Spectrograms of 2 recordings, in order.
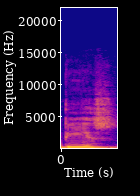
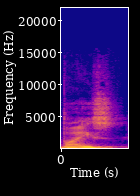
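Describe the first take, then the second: First: The vowel is a long 'ee' sound. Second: The vowel is an 'eye' sound. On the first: The speaker calls it wrong. "I kept saying "beat," like B-E-I-T instead of" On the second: The speaker calls it right. "instead of "bite.""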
